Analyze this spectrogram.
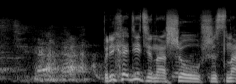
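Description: A man laughs loudly nearby.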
